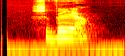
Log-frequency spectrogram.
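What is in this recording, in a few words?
"heavy", Australian English; PictureDictionary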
